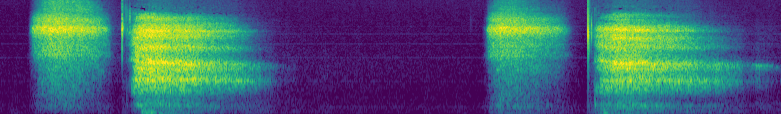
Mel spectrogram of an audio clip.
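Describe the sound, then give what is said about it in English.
Two deep breaths during a guided meditation, each a short hissing inhale followed by a longer sighing exhale, separated by a quiet pause, with no talk. “So let's share our meditation, and then I want you to call in with your questions. Ta-da! So let's take a couple of deep breaths.”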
